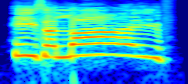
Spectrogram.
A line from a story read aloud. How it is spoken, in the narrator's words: He screamed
